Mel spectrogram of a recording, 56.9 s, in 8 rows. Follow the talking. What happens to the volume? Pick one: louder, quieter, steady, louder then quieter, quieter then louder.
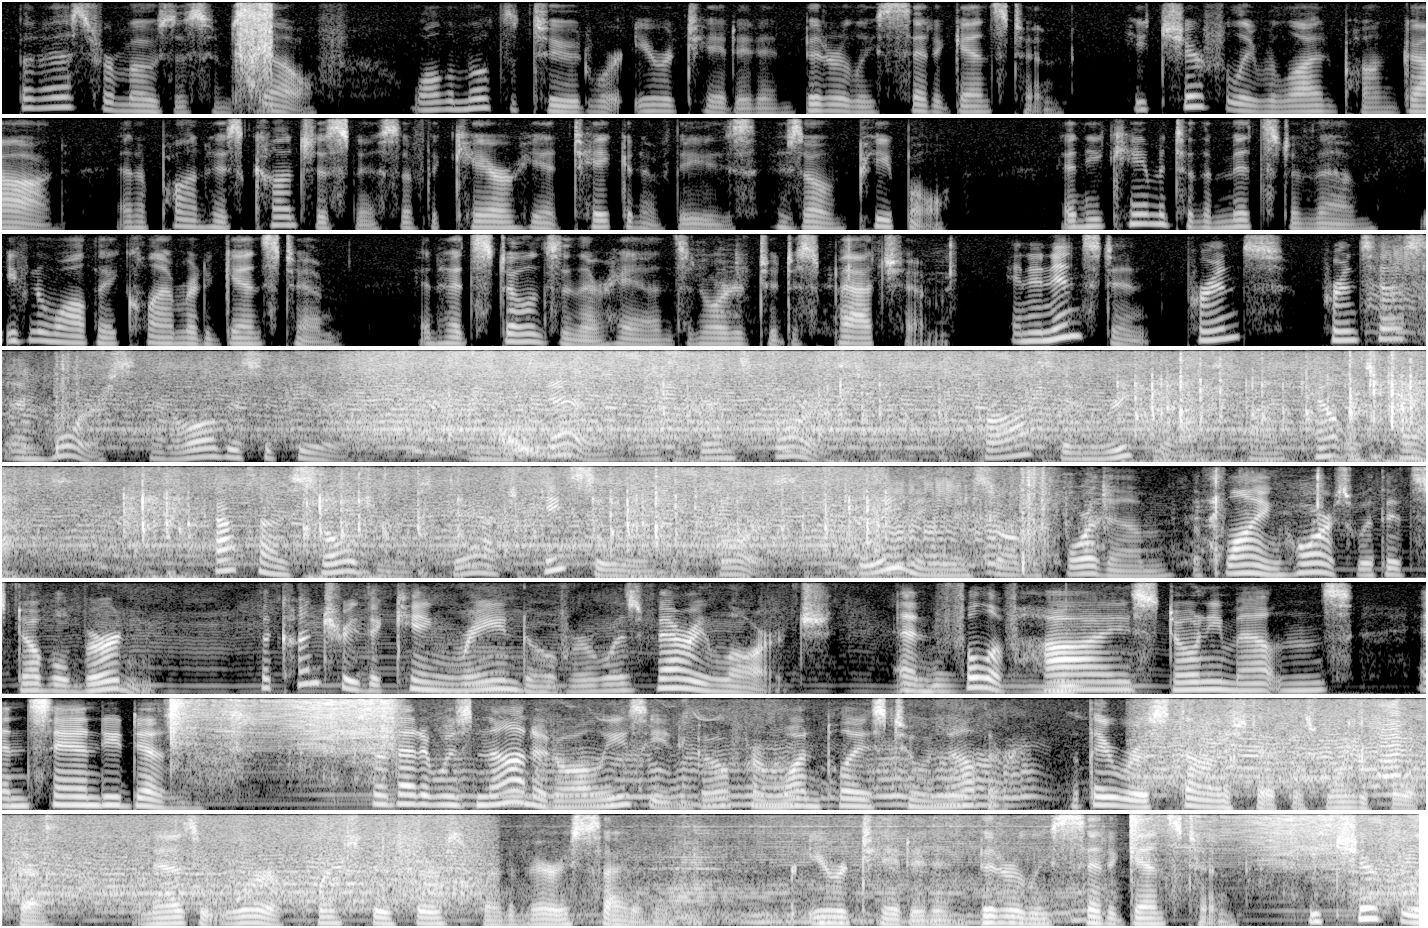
louder.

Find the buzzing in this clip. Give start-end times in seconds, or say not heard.
21.1-56.8.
